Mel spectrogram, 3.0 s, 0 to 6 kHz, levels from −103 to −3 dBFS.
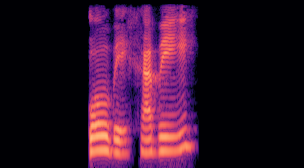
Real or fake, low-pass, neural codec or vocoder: real; 5.4 kHz; none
